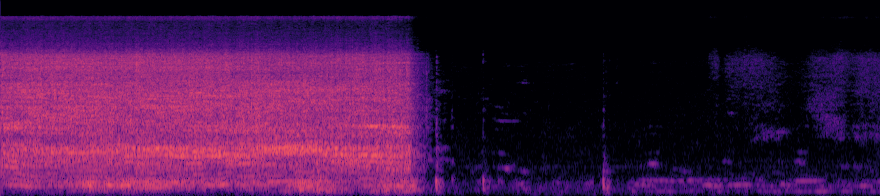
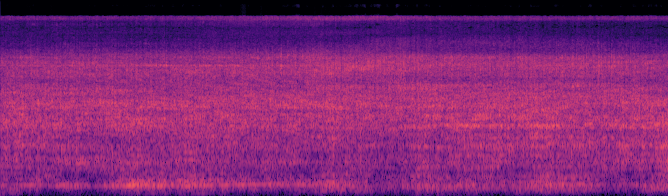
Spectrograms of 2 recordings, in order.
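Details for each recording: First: Lionel tie-jector model train accessory restored to running: loud steady whirring grind with faint whine for about four seconds; owner suspects oiled nylon gears and plans a little grease to quiet them. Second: Lionel Tie-Jector toy train car after repair, running on brand-new track with dirty wheels and a suspected track continuity problem: thin steady high whir with light mechanical chatter as the mechanism works, no snags or stalls. Normal motor running.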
